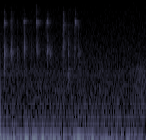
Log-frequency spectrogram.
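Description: Quick bursts of keystrokes on a computer keyboard while entering text in Microsoft Word, crisp close clicks in uneven clusters that thin out toward the end, no voices.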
